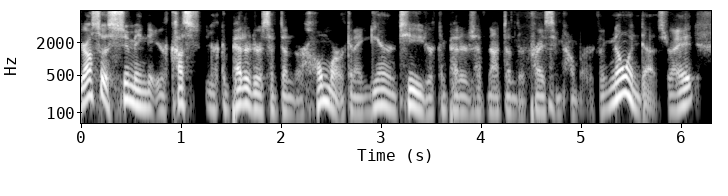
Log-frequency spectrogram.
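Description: Very fast, somewhat breathy delivery with hardly any pauses and big swings in loudness. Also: man, fairly low pitch for a man. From US Midwest, Wisconsin. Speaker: software company founder. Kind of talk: interview.

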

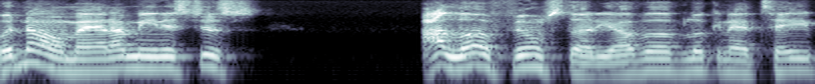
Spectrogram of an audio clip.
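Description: In an American accent, a man with an unremarkable speaking voice talks at a fairly quick pace with ordinary pitch variation. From Cleveland, Ohio. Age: 40s. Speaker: sports podcast host. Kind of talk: casual chat.

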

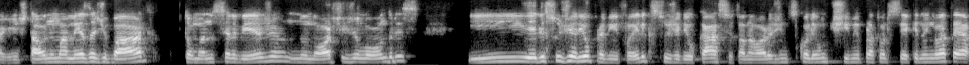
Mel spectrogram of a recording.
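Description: At a very fast pace, a man speaks in a high pitch with fairly even intonation. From southern Brazil, Caxias do Sul (Rio Grande do Sul). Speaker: football fan. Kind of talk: casual chat.

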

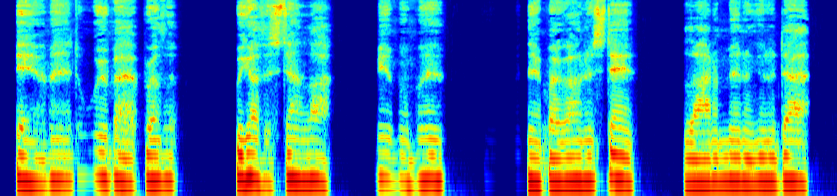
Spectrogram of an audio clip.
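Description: In a breathy, put-on character voice, a man speaks at a fairly low pitch and a fairly quick pace with monotone, flat intonation and long, frequent pauses. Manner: cool, laid-back.

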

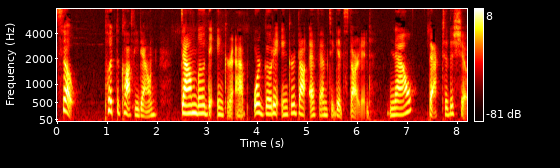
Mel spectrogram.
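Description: A woman speaks fairly slowly in a plain, everyday voice, her pitch medium and her intonation lively. The recording is very clean with a silent background and a dry, close sound with no echo. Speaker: podcast host. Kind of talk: motivational pep talk, solo rant. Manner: upbeat, chatty, warm and encouraging; filler-heavy, casual.

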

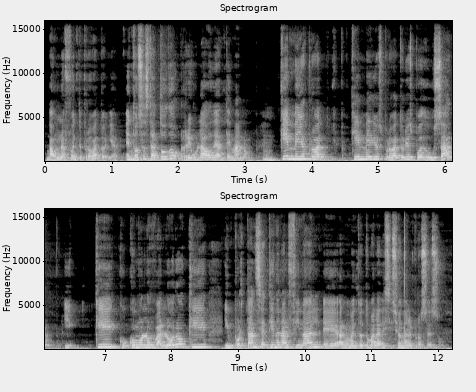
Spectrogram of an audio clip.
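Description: This woman has a high pitch with ordinary variation and talks at a fairly quick pace. There is audible room echo. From Germany. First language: German (speaking Spanish). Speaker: legal researcher. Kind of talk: interview. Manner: halting.

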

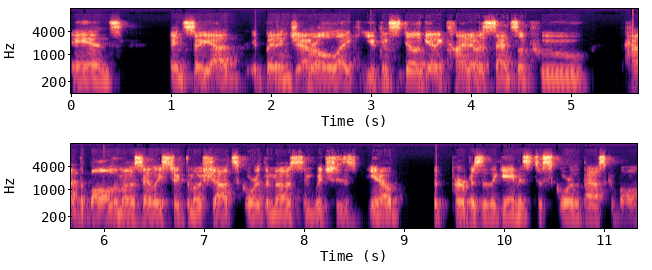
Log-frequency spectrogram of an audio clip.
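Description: A man with an American accent speaks at a fairly quick pace in an unremarkable speaking voice, his medium pitch moving with ordinary variation. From Wisconsin, Milwaukee. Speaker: basketball analytics director. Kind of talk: interview.

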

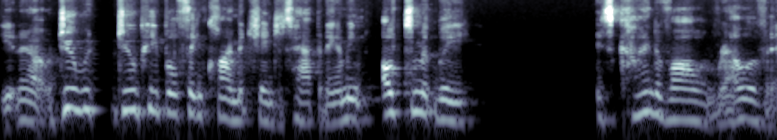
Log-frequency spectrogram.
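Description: With a somewhat breathy, fairly low voice, a woman speaks at a fairly quick pace and ordinary pitch variation. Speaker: author. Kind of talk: interview conversation.

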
